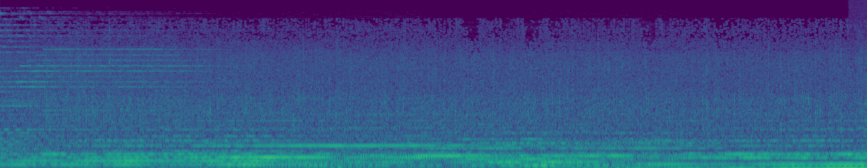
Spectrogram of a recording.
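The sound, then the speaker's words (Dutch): Steady rain pours down outside in a dense, even hiss that holds at the same level throughout, with a low tonal hum running underneath and no voices. “Soms regent het buiten en schijnt de zon binnen.”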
